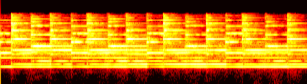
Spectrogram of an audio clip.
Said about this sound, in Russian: Сейчас он вновь решил познать азы колокольного звона.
